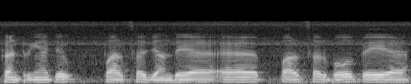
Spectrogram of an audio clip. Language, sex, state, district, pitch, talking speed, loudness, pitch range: Punjabi, male, Punjab, Kapurthala, 110 Hz, 145 wpm, -14 LUFS, 110-115 Hz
